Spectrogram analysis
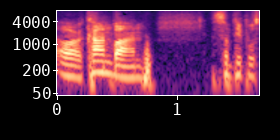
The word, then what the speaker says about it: Kanban: And also Kanban, or Kanban, some people say Kanban, but the right pronunciation is Kanban, is that is an add-on on top of what you can do with Scrum.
